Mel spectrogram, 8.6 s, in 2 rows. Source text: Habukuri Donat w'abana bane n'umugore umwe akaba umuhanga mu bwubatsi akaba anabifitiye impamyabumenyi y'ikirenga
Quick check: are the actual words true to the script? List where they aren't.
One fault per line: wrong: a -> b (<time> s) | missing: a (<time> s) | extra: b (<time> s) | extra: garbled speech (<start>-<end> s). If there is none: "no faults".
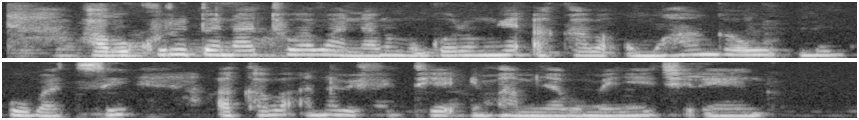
missing: bane (1.8 s)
